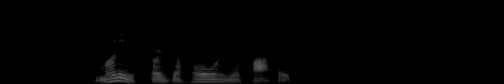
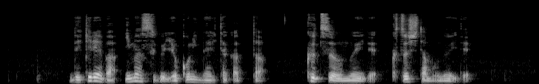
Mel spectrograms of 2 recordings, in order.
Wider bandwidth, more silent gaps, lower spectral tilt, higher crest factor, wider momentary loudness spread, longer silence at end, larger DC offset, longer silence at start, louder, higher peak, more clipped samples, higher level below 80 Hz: second, 6.6 kHz vs 11.5 kHz; first, 1.45-1.51 s vs none; first, -6.5 dB/octave vs -5 dB/octave; about the same, 22 dB vs 20 dB; second, 7 LU vs 13 LU; first, 2.15 s vs 0.7 s; neither; first, 0.95 s vs 0.7 s; second, -53 LUFS vs -22 LUFS; second, -34 dBFS vs -4 dBFS; neither; second, under -90 dBFS vs -60 dBFS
